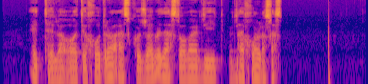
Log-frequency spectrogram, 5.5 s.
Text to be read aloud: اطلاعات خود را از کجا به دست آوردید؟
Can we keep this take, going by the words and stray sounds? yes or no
no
